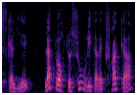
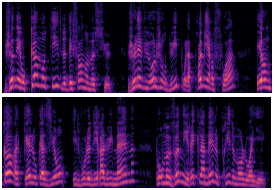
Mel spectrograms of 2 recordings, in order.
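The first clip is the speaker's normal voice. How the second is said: raised pitch, public disavowal; out loud; 6 semitones higher, 4 dB louder than usual. A narrator's reading. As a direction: declare it for all to hear. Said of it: "dit tout haut d'Artagnan". (déclaration à voix haute)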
